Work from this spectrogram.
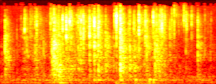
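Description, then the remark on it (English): Pens being fiddled with, a run of irregular small clicks, taps and plasticky rattles that keeps going steadily for a couple of seconds with no one talking. “it's me playing with pens.”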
